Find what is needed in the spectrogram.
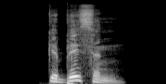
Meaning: dative plural of Gebiss
- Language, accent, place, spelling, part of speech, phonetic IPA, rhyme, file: German, Germany, Berlin, Gebissen, noun, [ɡəˈbɪsn̩], -ɪsn̩, De-Gebissen.ogg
